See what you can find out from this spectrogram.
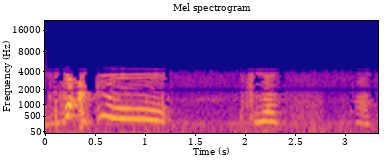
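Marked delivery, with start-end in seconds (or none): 0.0-1.2 angry yell. Real, not acted.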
